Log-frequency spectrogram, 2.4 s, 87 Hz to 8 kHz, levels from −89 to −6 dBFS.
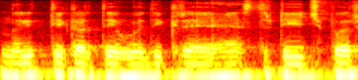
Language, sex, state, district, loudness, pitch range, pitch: Hindi, male, Himachal Pradesh, Shimla, -14 LUFS, 110-120 Hz, 115 Hz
